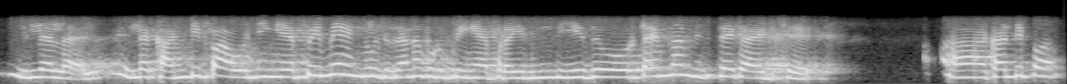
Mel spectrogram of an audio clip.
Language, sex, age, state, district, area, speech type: Tamil, female, 45-60, Tamil Nadu, Cuddalore, rural, conversation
